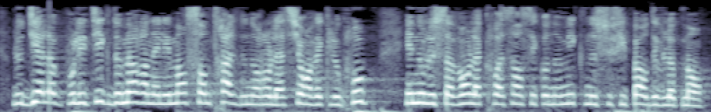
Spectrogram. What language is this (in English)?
French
